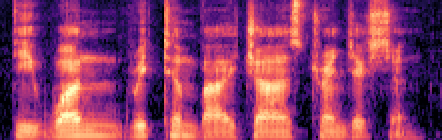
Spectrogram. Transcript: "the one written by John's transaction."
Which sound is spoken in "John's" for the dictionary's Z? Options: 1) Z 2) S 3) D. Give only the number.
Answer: 2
